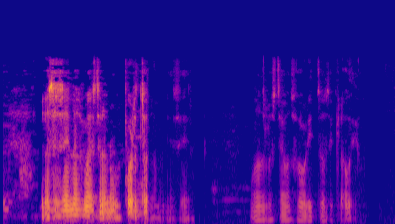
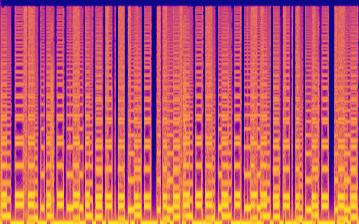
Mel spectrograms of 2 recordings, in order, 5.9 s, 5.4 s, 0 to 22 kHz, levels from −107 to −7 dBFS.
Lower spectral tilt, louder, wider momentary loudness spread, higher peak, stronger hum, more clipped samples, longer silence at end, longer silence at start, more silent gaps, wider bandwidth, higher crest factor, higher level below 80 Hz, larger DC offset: second, -3 dB/octave vs -5 dB/octave; second, -36 LUFS vs -14 LUFS; first, 27 LU vs 2 LU; second, -16 dBFS vs -4 dBFS; neither; neither; first, 0.7 s vs 0 s; about the same, 0.05 s vs 0 s; neither; second, 7.6 kHz vs over 20 kHz; first, 26 dB vs 10 dB; second, -72 dBFS vs -28 dBFS; second, under 0.1% vs 7%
